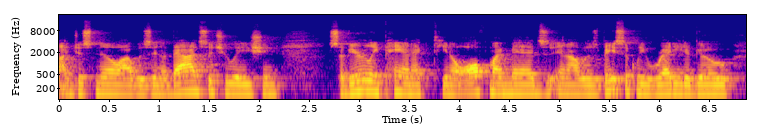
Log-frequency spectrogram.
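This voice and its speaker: A man with an American accent at a medium pitch and fairly quick pace, with audible room echo. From Pennsylvania, US. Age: 20s. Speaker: political activist. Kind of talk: personal testimony. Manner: fast.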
